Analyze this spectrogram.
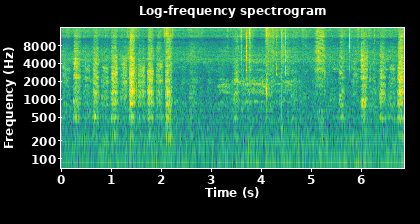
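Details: Rottweiler breathing hard between ball catches, quick repeated panting strokes roughly every third of a second over low-frequency background noise, with short knocking sounds.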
